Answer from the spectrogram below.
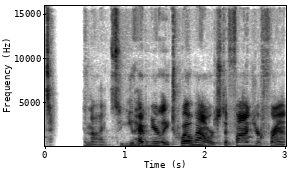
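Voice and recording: The speaker reads aloud in a natural voice with ordinary pitch variation. The background is quiet.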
